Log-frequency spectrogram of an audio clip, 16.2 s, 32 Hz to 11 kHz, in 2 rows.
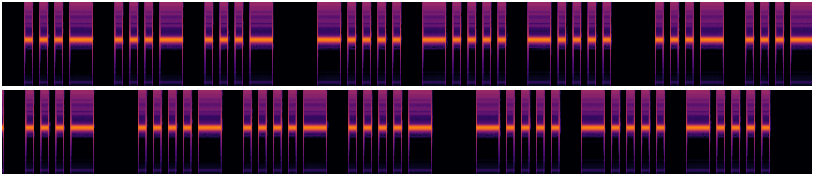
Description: Morse code, heard as a keyed tone, about 16 wpm, 800 Hz. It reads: VVV 666 VVV 444 666
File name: Basic Letter Groups By WPM's / Groups@15 / VB46@15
